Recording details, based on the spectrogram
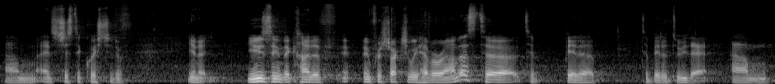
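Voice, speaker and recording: Gravelly low-voiced New Zealand man. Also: a little fast, darkish tone, slight background noise. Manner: hesitant, many fillers and restarts. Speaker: panellist. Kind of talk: panel discussion answer.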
